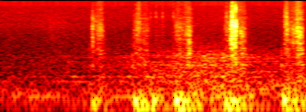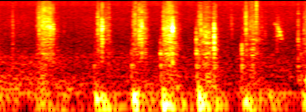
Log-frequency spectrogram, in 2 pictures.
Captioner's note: scratching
